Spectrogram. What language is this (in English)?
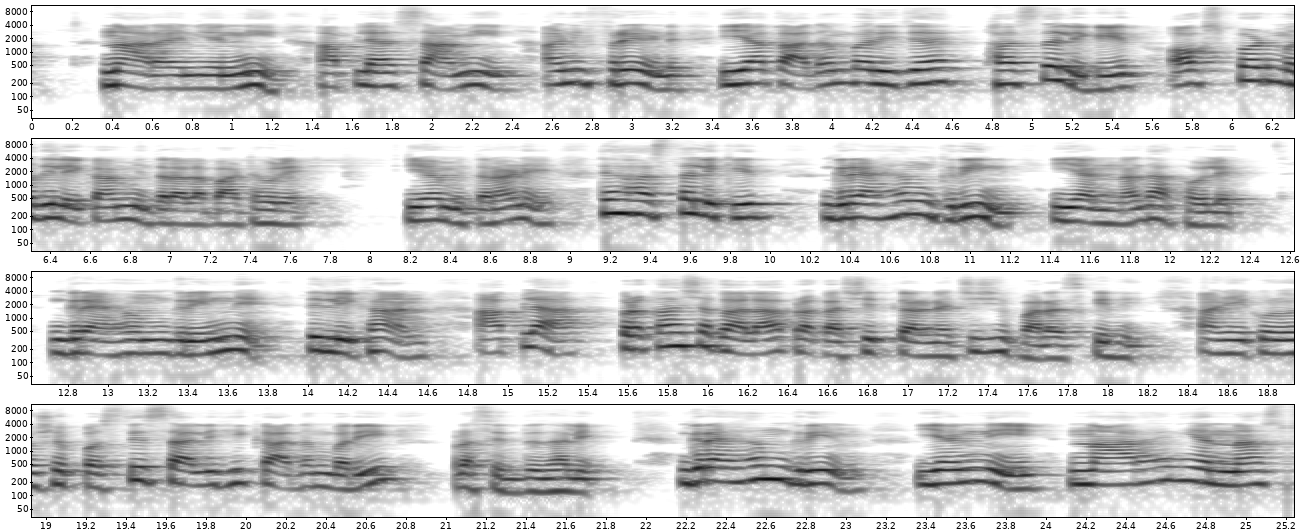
Marathi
